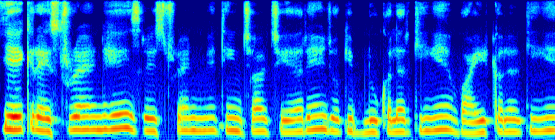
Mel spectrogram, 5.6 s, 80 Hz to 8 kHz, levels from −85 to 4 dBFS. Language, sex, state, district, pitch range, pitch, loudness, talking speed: Hindi, female, Madhya Pradesh, Bhopal, 205-235 Hz, 220 Hz, -20 LUFS, 215 wpm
